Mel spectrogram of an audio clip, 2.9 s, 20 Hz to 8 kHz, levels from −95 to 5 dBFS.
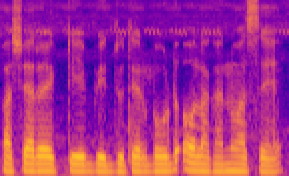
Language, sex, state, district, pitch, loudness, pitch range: Bengali, male, Assam, Hailakandi, 120 Hz, -15 LUFS, 115-120 Hz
